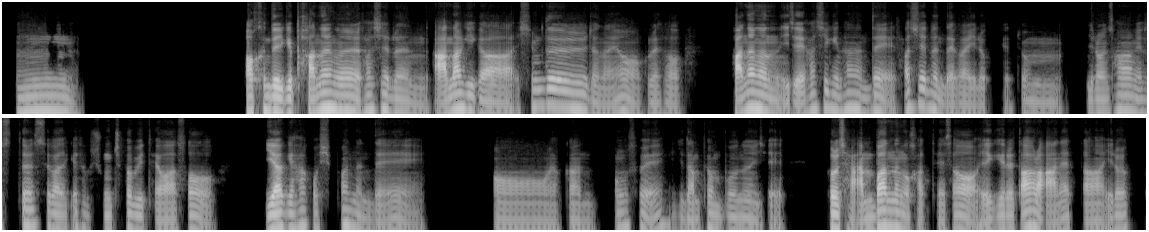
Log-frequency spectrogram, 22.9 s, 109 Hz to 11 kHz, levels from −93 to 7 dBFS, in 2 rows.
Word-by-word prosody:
음. 115 -3 -1 1.7
아 115 - +8
근데 115 0 +4
이게 110 0 +5
반응을 120 -1 +4
사실은 105 -9 -3
안 90 +8 +7
하기가 100 -10 +3
힘들잖아요. 120 - -1
그래서 85 -2 -7 0.5
반응은 120 -1 +5
이제 85 0 0
하시긴 130 +3 -3
하는데 120 -4 -2
"사실은 140 - -2
내가 85 0 -3
이렇게 80 0 -7 0.2
좀 90 -1 -9 0.3
이런 100 0 -4
상황에서 115 -3 -3
스트레스가 115 -2 -3
계속 110 -4 -10
중첩이 100 +1 -5
돼 85 - -9
와서 85 -1 -1 0.5
이야기하고 110 +3 +4
싶었는데 85 - -6 0.7
어 85 -1 -4
약간 80 0 -7 0.2
평소에 115 -1 -6
이제 95 - -12
남편분은 90 +1 -5
이제 - - -9 0.4
그걸 110 - +6
잘 85 -4 -1
안 90 +4 +2
받는 120 -2 +6
것 95 - 0
같아서 95 +2 -1
얘기를 100 +5 -2
따로 115 -6 +6
안 80 - +3
했다." 80 -3 -3
이렇게 100 +2 -4
100 Hz, 280 characters per minute, -24 LUFS, 85-120 Hz, 1.7 s, 아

